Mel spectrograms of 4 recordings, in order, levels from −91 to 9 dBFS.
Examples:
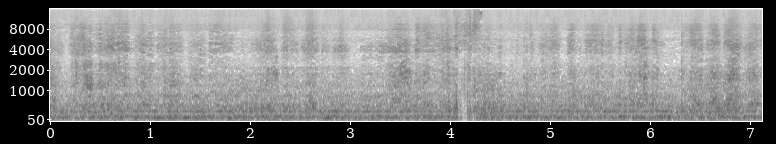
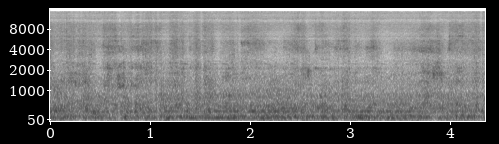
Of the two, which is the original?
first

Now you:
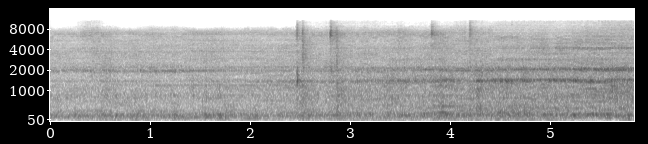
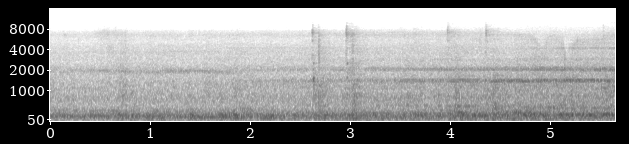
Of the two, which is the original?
second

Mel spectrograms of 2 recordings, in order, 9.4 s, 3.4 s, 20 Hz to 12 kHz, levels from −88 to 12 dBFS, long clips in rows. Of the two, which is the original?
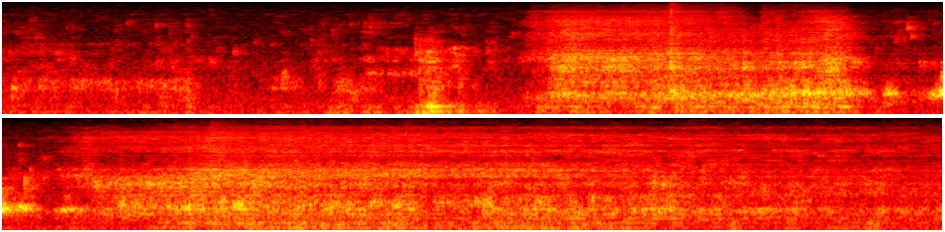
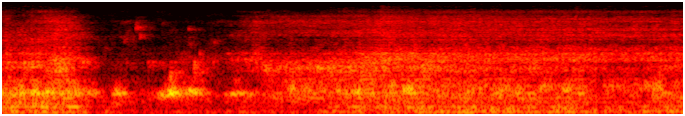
first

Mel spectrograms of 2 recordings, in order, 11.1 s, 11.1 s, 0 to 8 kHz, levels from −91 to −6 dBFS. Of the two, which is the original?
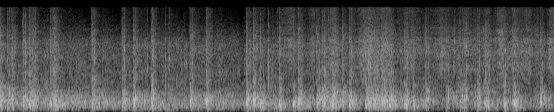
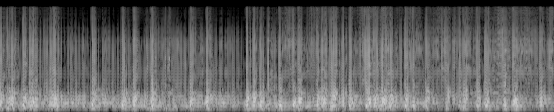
first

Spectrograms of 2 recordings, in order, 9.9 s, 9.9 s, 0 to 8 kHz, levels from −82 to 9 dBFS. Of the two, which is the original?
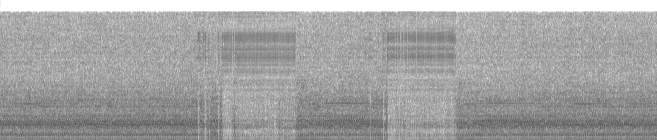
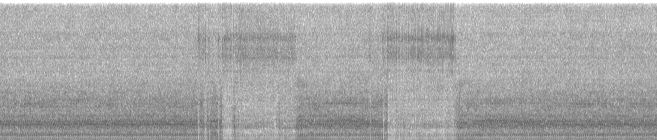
first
